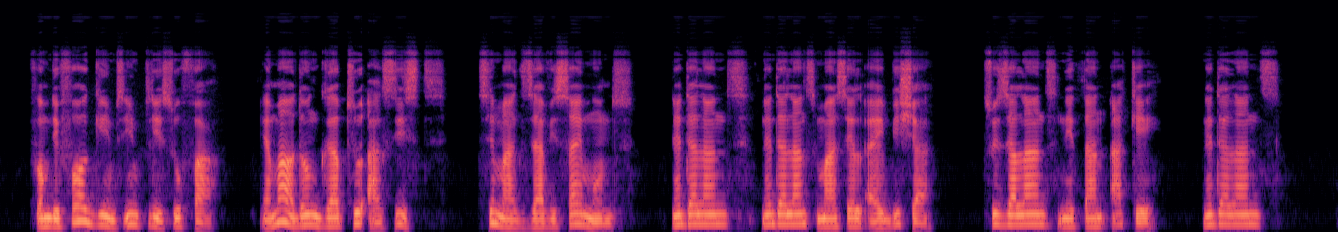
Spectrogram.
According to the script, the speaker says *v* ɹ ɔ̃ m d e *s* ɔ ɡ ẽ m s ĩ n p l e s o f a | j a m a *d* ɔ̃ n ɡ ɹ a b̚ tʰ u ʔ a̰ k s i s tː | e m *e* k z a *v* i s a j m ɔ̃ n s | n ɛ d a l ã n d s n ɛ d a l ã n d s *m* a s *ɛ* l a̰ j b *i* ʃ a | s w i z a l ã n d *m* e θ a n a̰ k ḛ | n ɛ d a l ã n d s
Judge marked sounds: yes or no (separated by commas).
no, no, yes, no, yes, yes, yes, yes, no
